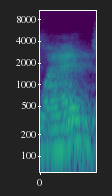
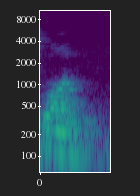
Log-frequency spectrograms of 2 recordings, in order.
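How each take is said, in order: First: The vowel rhymes with the vowel of man. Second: The vowel matches the vowel of sun. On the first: The speaker calls it wrong. "It looks like we should pronounce it wan to rhyme with man" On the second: The speaker calls it right. "but we don't in English, it's just one"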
